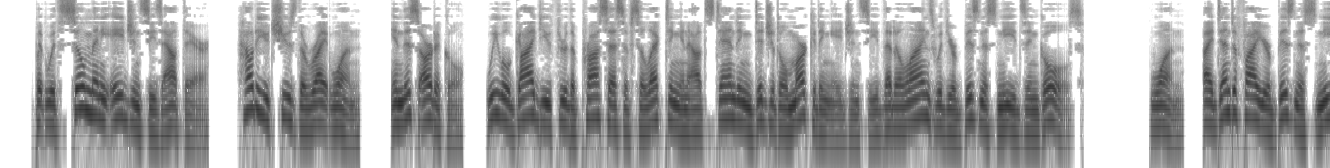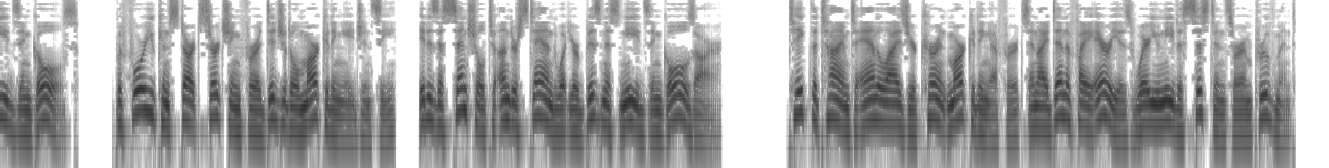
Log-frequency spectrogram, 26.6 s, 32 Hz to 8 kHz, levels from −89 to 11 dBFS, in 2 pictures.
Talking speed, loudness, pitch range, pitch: 195 wpm, -20 LUFS, 105-150 Hz, 125 Hz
